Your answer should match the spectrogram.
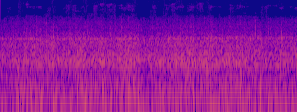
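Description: Riding noise from a Royal Enfield Himalayan's single-cylinder engine and the wind while on the move, a steady low rumble. It is muffled by a plastic cover over the camera's mic.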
